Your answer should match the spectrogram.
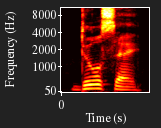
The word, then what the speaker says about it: Dulce: Dulce. That's how you pronounce it.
